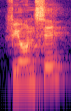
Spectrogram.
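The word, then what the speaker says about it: fiancée: Meaning होती है फियांसे, pronunciation एक ही है बट स्पेलिंग चेंज है। मेल मंगेतर में, मेल फियांसे में FIANCE, लेकिन फीमेल फियांसे में FIANCEE। तो बट प्रोनाउंसिएशन दोनों की क्या होगी? सेम, फियांसे, मंगेतर।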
